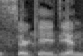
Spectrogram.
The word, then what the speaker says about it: Circadian: Circadian, voilà.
